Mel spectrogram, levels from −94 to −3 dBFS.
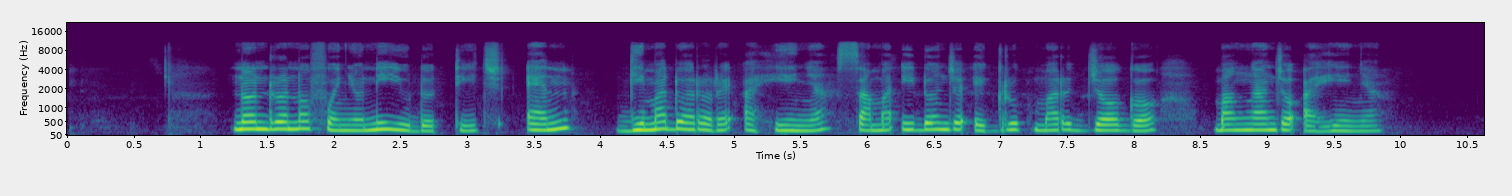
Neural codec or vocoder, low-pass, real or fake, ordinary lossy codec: autoencoder, 48 kHz, 128 numbers a frame, DAC-VAE, trained on Japanese speech; 10.8 kHz; fake; none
